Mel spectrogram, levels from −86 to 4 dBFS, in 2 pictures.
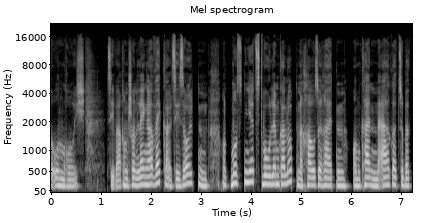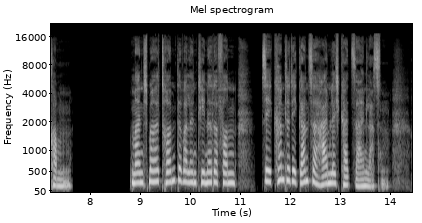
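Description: No technical faults can be heard in this audio.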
